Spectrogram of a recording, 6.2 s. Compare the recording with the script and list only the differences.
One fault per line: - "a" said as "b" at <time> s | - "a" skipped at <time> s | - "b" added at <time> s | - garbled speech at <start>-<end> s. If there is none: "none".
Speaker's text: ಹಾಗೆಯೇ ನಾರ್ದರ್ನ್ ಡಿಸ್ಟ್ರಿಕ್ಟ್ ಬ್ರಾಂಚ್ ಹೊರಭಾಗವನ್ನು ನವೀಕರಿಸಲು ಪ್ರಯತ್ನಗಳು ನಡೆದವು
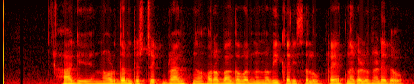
- "ನ" added at 2.9 s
